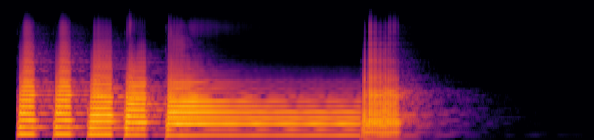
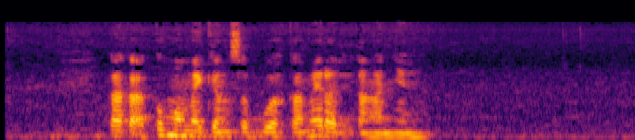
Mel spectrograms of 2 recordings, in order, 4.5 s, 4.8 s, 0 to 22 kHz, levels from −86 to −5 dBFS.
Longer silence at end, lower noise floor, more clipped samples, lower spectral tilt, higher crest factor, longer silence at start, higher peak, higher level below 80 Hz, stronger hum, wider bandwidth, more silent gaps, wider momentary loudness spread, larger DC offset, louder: second, 1.25 s vs 1.5 s; first, -81 dBFS vs -50 dBFS; neither; about the same, -5 dB/octave vs -5 dB/octave; about the same, 22 dB vs 20 dB; second, 0.1 s vs 0.4 s; about the same, 0 dBFS vs -2 dBFS; about the same, -60 dBFS vs -58 dBFS; neither; first, 13 kHz vs 11.5 kHz; neither; second, 7 LU vs 10 LU; neither; about the same, -20 LUFS vs -21 LUFS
